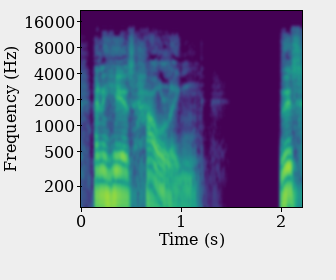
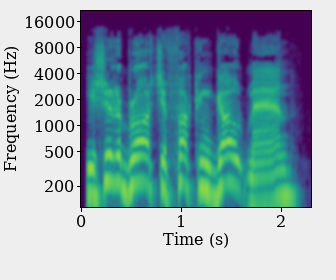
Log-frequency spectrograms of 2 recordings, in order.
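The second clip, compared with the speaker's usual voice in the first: lightly voiced American calling out, higher pitch; raised-pitch call in an American accent; 8 semitones higher than usual. A narrator's reading. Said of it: "calls out in an American accent".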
